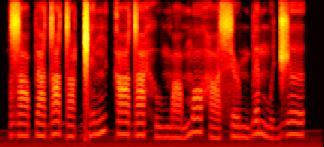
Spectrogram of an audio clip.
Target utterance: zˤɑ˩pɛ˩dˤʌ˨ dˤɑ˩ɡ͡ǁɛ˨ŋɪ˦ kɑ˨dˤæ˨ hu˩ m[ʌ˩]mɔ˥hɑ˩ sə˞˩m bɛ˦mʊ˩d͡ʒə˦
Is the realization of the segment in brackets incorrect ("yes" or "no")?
yes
